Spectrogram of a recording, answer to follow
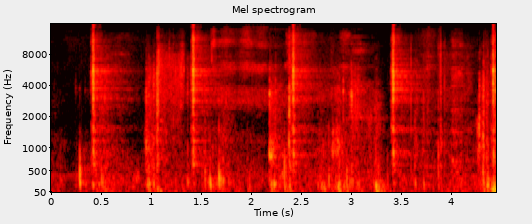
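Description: Faint, scattered taps and knocks of handling as a bowl of cream is tipped and pressed onto a child's head, about a dozen irregular small clicks with no steady rhythm.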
